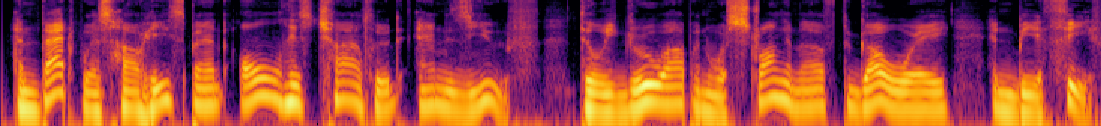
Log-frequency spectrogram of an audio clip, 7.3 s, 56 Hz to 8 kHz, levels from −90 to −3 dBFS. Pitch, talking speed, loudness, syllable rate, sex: 120 Hz, 220 wpm, -17 LUFS, 4.7 syllables/s, male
